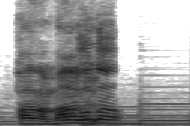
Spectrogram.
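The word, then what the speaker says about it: Polamalu: So Michael Vick, 2004, Donovan McNabb, 2006, Sean Alexander, 2007, Vince Young, 2008, Brett Favre, 2009, Troy Palomu, how do you say his name? Palomalu.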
